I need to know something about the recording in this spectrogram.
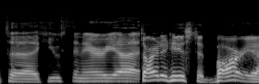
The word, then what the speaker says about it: Berry: to talk about was Berry Financial Group, and I wasn't Yes. really familiar with them. They're more local to Houston area. Started Houston. Barry, actually. Bar's how you say it. It's a family name.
